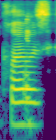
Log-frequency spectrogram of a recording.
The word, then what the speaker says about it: clothes: So the second one, clothes, and the last one, close the door, are the same in pronunciation? They Because are. the th are missing. We are just pronouncing it same. Exactly.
